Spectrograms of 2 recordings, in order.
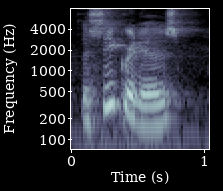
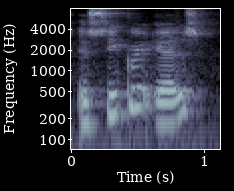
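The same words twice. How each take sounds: First: Said in the usual way. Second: Talking while eating; words round a mouthful of food; mouth full. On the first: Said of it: "excuse me for talking with my mouth full". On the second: Real, not acted. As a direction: talk through a bite of scone. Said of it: "talking with my mouth full".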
